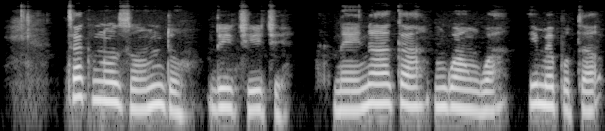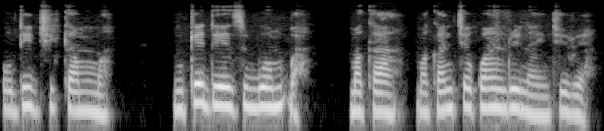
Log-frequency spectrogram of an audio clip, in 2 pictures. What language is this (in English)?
Igbo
